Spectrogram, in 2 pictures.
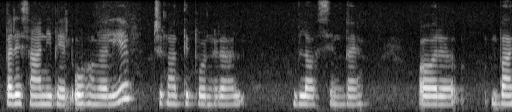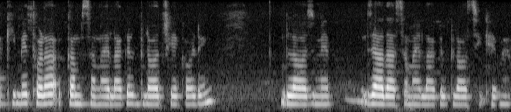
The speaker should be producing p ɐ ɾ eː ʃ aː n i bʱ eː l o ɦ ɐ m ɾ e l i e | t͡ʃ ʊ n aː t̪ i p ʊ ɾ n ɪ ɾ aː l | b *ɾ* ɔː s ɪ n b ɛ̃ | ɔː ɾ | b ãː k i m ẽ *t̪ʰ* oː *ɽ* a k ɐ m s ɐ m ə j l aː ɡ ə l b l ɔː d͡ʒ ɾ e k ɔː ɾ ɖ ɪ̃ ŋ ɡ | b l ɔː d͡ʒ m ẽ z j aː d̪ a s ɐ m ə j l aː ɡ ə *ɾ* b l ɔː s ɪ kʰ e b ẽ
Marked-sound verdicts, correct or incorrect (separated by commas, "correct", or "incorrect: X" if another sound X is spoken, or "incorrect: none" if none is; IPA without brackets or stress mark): incorrect: l, correct, correct, incorrect: l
